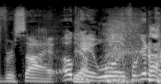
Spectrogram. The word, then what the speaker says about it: Versailles: __ ] about Versailles Kentucky sure technically it's Versailles okay well if we're gonna renounce everything French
